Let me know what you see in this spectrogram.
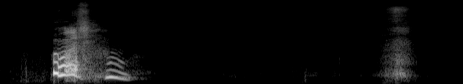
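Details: Loud sneeze with a sharp intake and explosive release, then a short sniff, from a person with a cold, still stuffy with an itchy nose.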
